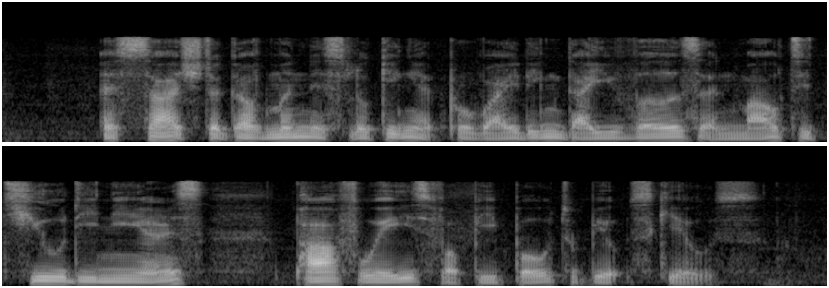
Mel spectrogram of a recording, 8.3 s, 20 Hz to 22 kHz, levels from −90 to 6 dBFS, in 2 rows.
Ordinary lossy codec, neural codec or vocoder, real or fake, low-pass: none; none; real; none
